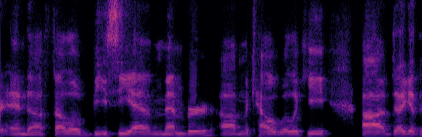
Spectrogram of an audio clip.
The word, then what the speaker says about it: Mikal Willeke: Sprint football player and a fellow BCM member, Mikal Willeke. Did I get the name right? I forgot. I should ask pronunciation beforehand.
